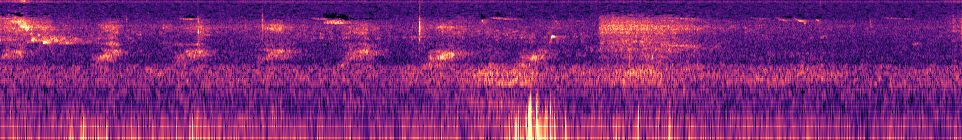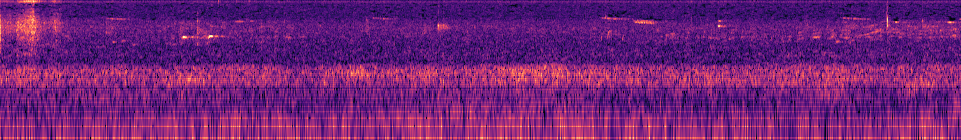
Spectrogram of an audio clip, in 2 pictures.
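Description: Wind blows and rumbles against the microphone outdoors.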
